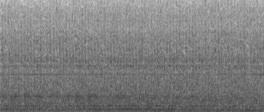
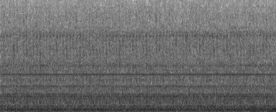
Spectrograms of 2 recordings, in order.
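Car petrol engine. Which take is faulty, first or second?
first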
